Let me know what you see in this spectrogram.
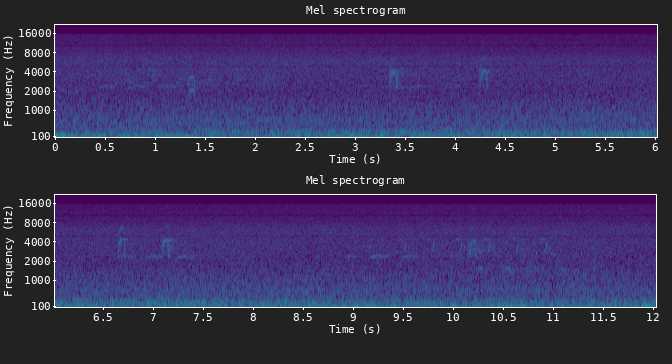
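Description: Small birds chirping faintly, a few short high calls spaced a second or more apart, with a quick run of them near the end, over a steady low background rumble.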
